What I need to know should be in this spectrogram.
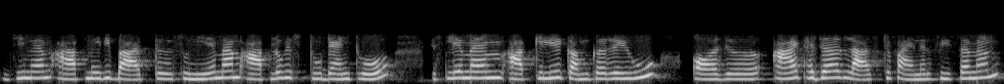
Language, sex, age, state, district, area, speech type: Hindi, female, 18-30, Madhya Pradesh, Betul, rural, conversation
